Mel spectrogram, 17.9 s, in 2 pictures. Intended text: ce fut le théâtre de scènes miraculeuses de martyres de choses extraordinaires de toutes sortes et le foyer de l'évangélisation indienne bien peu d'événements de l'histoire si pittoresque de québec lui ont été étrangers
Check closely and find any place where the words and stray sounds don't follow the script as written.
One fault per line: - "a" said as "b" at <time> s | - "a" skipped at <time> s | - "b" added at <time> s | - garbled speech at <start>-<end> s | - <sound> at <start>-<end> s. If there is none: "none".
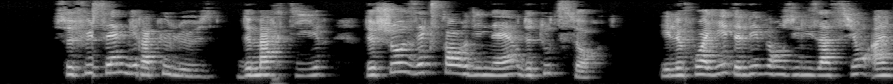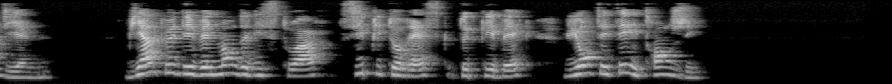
- "le théâtre de" skipped at 0.9 s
